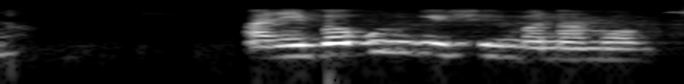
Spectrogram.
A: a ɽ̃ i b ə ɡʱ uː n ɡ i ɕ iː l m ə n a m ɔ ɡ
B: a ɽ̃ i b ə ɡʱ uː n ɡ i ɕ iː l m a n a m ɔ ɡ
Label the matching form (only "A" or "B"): A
